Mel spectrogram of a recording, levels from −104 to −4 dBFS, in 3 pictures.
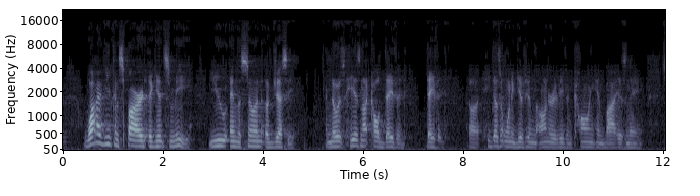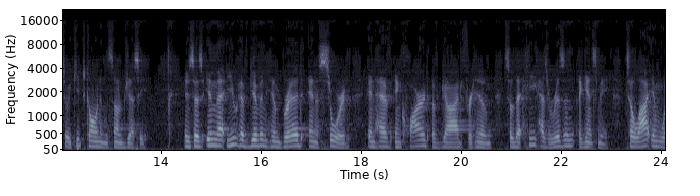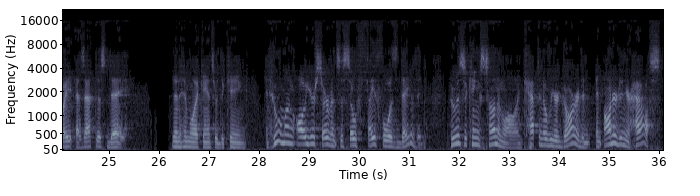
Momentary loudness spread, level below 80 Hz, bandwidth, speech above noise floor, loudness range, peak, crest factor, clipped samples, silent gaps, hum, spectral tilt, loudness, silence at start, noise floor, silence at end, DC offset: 13 LU; -82 dBFS; 16 kHz; 27 dB; 6 LU; -26 dBFS; 24 dB; under 0.1%; 25.96-26.19 s; none; -4.5 dB/octave; -49 LUFS; 0 s; -76 dBFS; 0 s; under 0.1%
